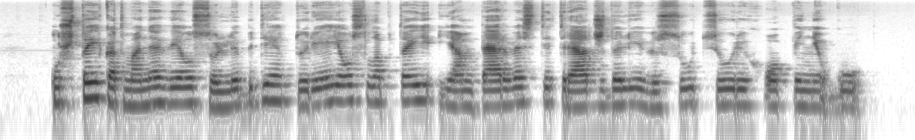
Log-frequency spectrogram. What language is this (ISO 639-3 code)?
lit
